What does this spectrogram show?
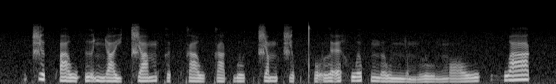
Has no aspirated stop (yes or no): no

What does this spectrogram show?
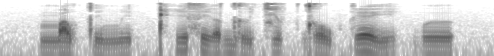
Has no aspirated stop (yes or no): no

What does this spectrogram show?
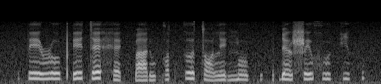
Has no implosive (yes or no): no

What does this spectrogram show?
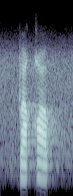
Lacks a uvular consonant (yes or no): no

